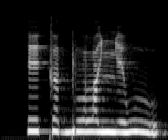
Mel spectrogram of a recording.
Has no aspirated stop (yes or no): yes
